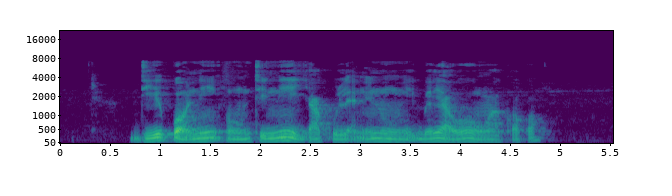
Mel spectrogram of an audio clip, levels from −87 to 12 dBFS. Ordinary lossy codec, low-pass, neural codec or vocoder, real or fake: Opus, 64 kbps; 7.2 kHz; none; real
